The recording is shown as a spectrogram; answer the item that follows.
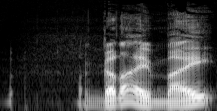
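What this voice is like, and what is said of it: Put-on Australian accent. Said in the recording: “give me your best Australian accent”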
